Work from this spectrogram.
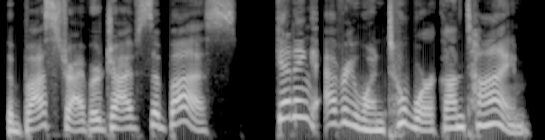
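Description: A woman reading a picture book aloud for young children, expressively, with deliberate, clear enunciation. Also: medium pitch, big pitch swings, no echo, clean studio sound. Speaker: children's book reader, host.

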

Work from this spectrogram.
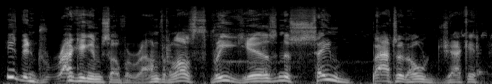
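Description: Wry, very animated older gentleman. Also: mid-range voice, normal speed, husky, heavily acted. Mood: gentle, candid. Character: restless ailing older country gentleman, wry and kindly. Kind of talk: audio drama acting.

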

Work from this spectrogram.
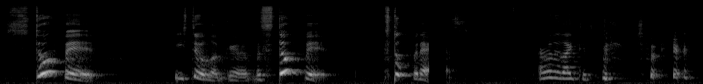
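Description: A woman's voice: high-pitched, huge pitch swings, measured pace, slight background noise. A woman in her twenties giving casual, emotional, slangy film reaction commentary, full of interjections, recorded in a small room. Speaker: movie reaction host. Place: small room at home, indoors.

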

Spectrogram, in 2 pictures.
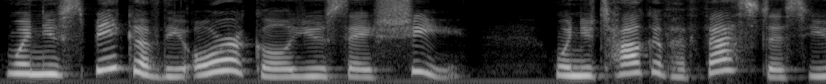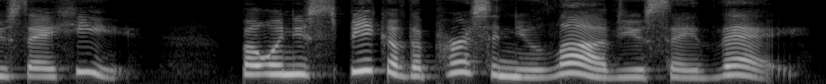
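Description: A woman playing a kindly, quirky goddess queen of spring in an audio drama, nurturing and gently formal. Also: high voice, animated, moderate pace, no room sound, clean studio sound. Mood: gently probing.

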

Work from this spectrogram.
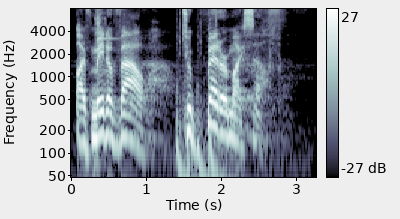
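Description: A man's voice: fairly high pitch, lively intonation, takes it slowly, creaky, pushed and bright, full character voice. A young man voicing an earnest, hot-headed swordsman in a fighting game, intense and declamatory. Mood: determined. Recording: music behind the voice.

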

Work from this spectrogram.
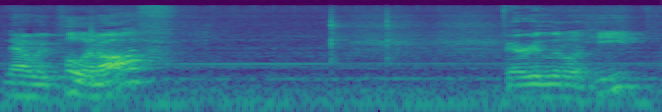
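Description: A man in his thirties casually demonstrating a welding tool in a workshop, chatty and relaxed. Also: mid-range voice, moderate pace, background noise. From Canada. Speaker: product demonstrator for a welding company. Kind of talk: casual product demo. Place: workshop with welding equipment, indoors. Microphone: camera mic from a few feet away. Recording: roomy workshop echo from a distance.

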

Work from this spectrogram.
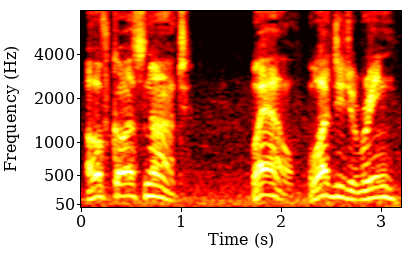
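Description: Gravelly veteran racer. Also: male voice, a little high, animated, slow, full character voice. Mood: gruff. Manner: gruff, blunt, mentoring. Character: gruff middle-aged male racer, tough mentor. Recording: game cutscene with loud music.

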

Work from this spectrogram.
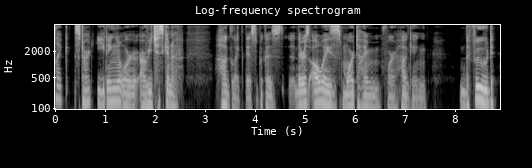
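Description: A man's voice: on the low side, warm tone, no room sound, studio quality, natural voice. A man playing a flustered, grumbling but secretly affectionate boyfriend in an ASMR roleplay, stammering and grudging as he talks. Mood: shyly affectionate. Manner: stammering, hesitant, grudging, sweary.

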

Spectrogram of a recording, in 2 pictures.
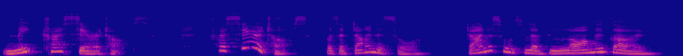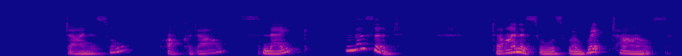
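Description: A woman with a low, husky voice reads aloud as a primary school teacher would to young children. Her pace is unhurried and her intonation rises and falls in a very animated way, with careful, instructional phrasing. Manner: deliberate, instructional, questioning delivery for young children. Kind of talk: reading a children's non-fiction book aloud.

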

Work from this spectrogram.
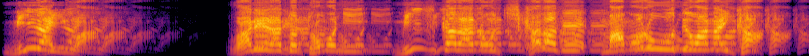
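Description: Casting: elderly robot scientist villain, very high, piercing voice, slow grandiose speeches for an anime game. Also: male voice, expressive, bright, forceful tone, full character voice. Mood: grandiose, rallying. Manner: pompous, declamatory.

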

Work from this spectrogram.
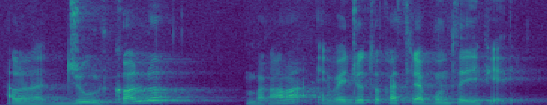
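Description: A man's voice: lowish voice, expressive, fairly quick, a little mellow. A man, an osteopath giving a patient casual, reassuring short instructions in a small clinic room. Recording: echoey small room, background noise, off-mic.

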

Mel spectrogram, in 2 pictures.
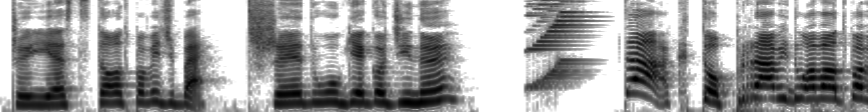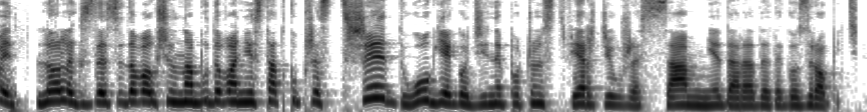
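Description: A woman presenting a children's quiz as host, posing questions and answers in a clear way for young listeners. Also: fairly high pitch, measured pace, sharp tone.

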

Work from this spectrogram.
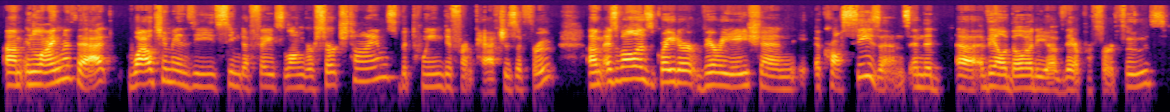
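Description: A woman's voice: on the low side, normal speed, darkish tone. A woman giving an explanatory research seminar talk over a video call, sometimes repeating words as she goes. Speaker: academic researcher presenting.

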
